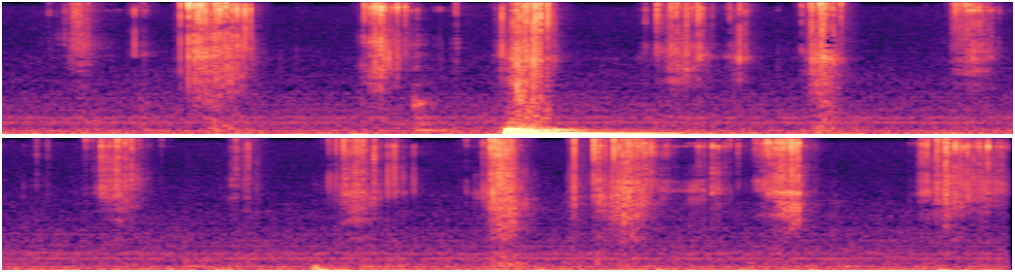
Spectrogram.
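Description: A small, red-dotted painted wooden mini maraca, hollow and filled with beads, is tapped and scratched on its head with long fingernails. It makes short, bright, scratchy clicks and rattles in quick separate bursts, with one louder, deeper thump that fades out. The sound is quiet and close overall.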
